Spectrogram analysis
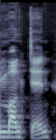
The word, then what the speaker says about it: Moncton: all you butchered the because it's actually monkton i'm moncton sorry i'm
